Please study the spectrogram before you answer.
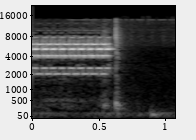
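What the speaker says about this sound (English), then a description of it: "right there, I began to get another call" A cell phone rings with an incoming call, a steady electronic ringtone pulsing close and clear for about half a second before it cuts off abruptly into near silence.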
